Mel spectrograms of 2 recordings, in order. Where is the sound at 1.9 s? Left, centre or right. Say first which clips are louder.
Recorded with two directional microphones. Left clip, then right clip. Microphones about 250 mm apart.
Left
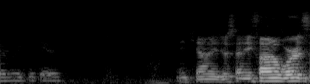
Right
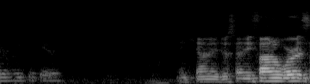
Left 2 dB; left.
